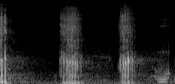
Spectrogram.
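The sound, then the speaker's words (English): A person imitates a horse snorting: two short, breathy, forceful snorts about half a second apart, fairly loud, with quiet gaps between them. “You know, you know, have you ever seen a horse that snorts?”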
